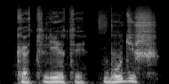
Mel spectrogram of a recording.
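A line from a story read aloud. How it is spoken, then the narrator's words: Stage whisper from behind. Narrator (Russian): театральным шепотом спросила за моей спиной Маришка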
